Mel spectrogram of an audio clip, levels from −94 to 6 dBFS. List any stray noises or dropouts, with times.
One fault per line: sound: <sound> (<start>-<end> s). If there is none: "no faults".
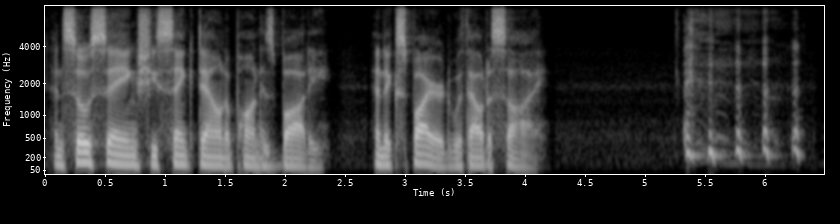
sound: laugh (5.2-6.3 s)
